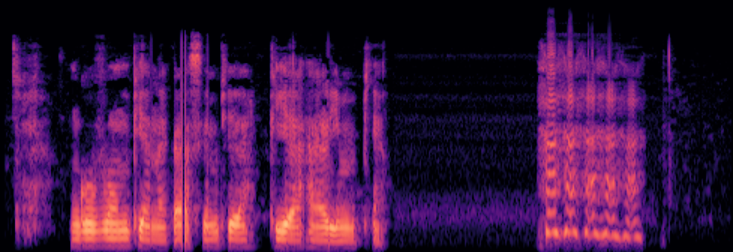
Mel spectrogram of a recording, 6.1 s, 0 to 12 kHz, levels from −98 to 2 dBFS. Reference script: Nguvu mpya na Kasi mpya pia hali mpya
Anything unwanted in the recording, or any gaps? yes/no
yes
